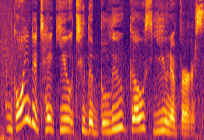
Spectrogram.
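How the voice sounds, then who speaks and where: Amid noticeable background noise, a woman with a high pitch speaks at a fairly slow pace with very wide pitch swings. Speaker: news anchor and reporter. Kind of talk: news field standup.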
